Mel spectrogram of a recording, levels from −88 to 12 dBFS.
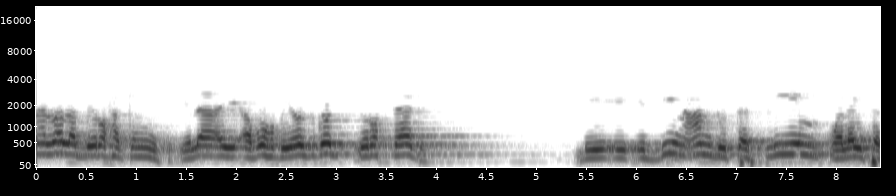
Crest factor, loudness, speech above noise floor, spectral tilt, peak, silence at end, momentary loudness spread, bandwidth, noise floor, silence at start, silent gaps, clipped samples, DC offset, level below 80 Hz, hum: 12 dB; -16 LUFS; 57 dB; -5 dB/octave; -4 dBFS; 0 s; 9 LU; 2.6 kHz; -72 dBFS; 0 s; none; under 0.1%; under 0.1%; -52 dBFS; none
